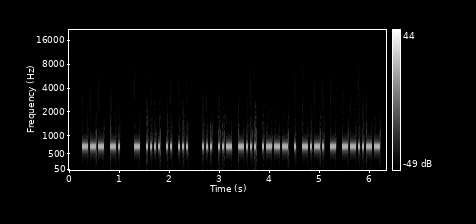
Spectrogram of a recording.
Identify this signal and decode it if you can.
Morse code, heard as a keyed tone, about 28 wpm, 700 Hz. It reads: ON THIS SUBJECT,
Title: Sentences from Top 800 Words 30wpm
